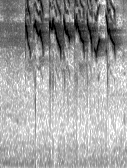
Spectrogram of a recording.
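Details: Merapi white-eye song meant to draw other white-eyes into singing: a brisk series of seven bright, high-pitched notes, each sliding downward, packed closely together.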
